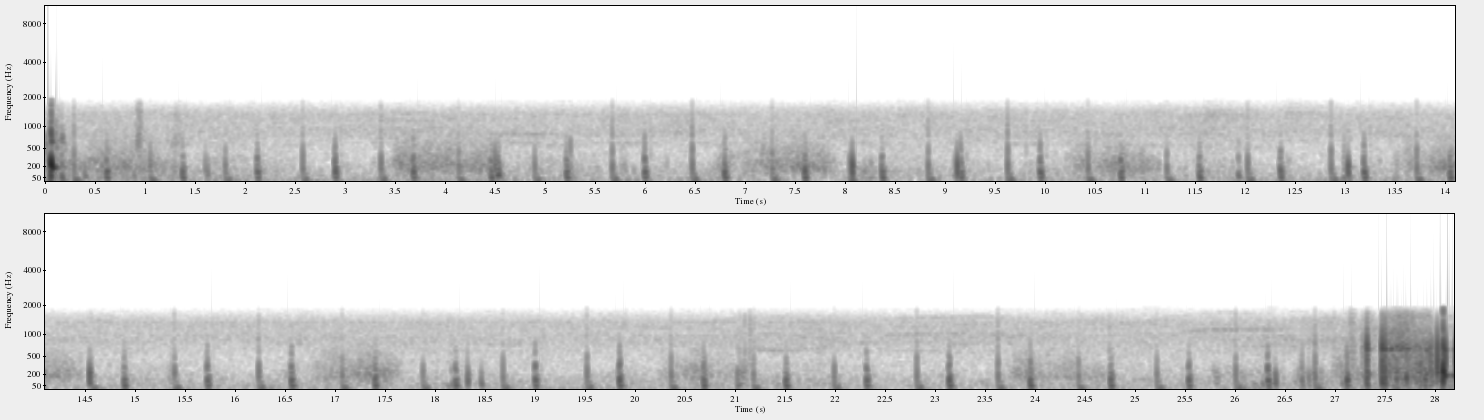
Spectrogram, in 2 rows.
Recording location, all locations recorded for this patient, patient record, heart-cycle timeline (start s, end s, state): pulmonary valve (PV)
pulmonary valve (PV)+tricuspid valve (TV)+mitral valve (MV)
#Age: nan
#Sex: Female
#Height: nan
#Weight: nan
#Pregnancy status: True
#Murmur: Absent
#Murmur locations: nan
#Most audible location: nan
#Systolic murmur timing: nan
#Systolic murmur shape: nan
#Systolic murmur grading: nan
#Systolic murmur pitch: nan
#Systolic murmur quality: nan
#Diastolic murmur timing: nan
#Diastolic murmur shape: nan
#Diastolic murmur grading: nan
#Diastolic murmur pitch: nan
#Diastolic murmur quality: nan
#Outcome: Normal
#Campaign: 2014 screening campaign
0.00	1.73	unannotated
1.73	1.84	diastole
1.84	1.94	S1
1.94	2.14	systole
2.14	2.24	S2
2.24	2.60	diastole
2.60	2.72	S1
2.72	2.92	systole
2.92	3.02	S2
3.02	3.38	diastole
3.38	3.50	S1
3.50	3.70	systole
3.70	3.80	S2
3.80	4.16	diastole
4.16	4.28	S1
4.28	4.48	systole
4.48	4.64	S2
4.64	4.94	diastole
4.94	5.04	S1
5.04	5.24	systole
5.24	5.34	S2
5.34	5.70	diastole
5.70	5.82	S1
5.82	6.02	systole
6.02	6.10	S2
6.10	6.50	diastole
6.50	6.60	S1
6.60	6.80	systole
6.80	6.90	S2
6.90	7.30	diastole
7.30	7.42	S1
7.42	7.60	systole
7.60	7.72	S2
7.72	8.08	diastole
8.08	8.20	S1
8.20	8.38	systole
8.38	8.48	S2
8.48	8.86	diastole
8.86	8.98	S1
8.98	9.14	systole
9.14	9.26	S2
9.26	9.66	diastole
9.66	9.76	S1
9.76	9.96	systole
9.96	10.06	S2
10.06	10.46	diastole
10.46	10.56	S1
10.56	10.76	systole
10.76	10.86	S2
10.86	11.24	diastole
11.24	11.36	S1
11.36	11.56	systole
11.56	11.66	S2
11.66	12.04	diastole
12.04	12.14	S1
12.14	12.36	systole
12.36	12.46	S2
12.46	12.92	diastole
12.92	13.00	S1
13.00	13.22	systole
13.22	13.30	S2
13.30	13.74	diastole
13.74	13.86	S1
13.86	14.06	systole
14.06	14.16	S2
14.16	14.56	diastole
14.56	14.68	S1
14.68	14.90	systole
14.90	15.02	S2
15.02	15.42	diastole
15.42	15.52	S1
15.52	15.74	systole
15.74	15.84	S2
15.84	16.26	diastole
16.26	16.38	S1
16.38	16.58	systole
16.58	16.68	S2
16.68	17.10	diastole
17.10	17.20	S1
17.20	17.40	systole
17.40	17.52	S2
17.52	17.92	diastole
17.92	18.02	S1
18.02	18.20	systole
18.20	18.32	S2
18.32	18.72	diastole
18.72	18.82	S1
18.82	19.02	systole
19.02	19.12	S2
19.12	19.54	diastole
19.54	19.66	S1
19.66	19.86	systole
19.86	19.96	S2
19.96	20.40	diastole
20.40	20.50	S1
20.50	20.70	systole
20.70	20.80	S2
20.80	21.19	diastole
21.19	21.28	S1
21.28	21.52	systole
21.52	21.62	S2
21.62	22.00	diastole
22.00	22.12	S1
22.12	22.34	systole
22.34	22.44	S2
22.44	22.84	diastole
22.84	22.96	S1
22.96	23.16	systole
23.16	23.26	S2
23.26	23.66	diastole
23.66	23.78	S1
23.78	23.96	systole
23.96	24.06	S2
24.06	24.46	diastole
24.46	24.58	S1
24.58	24.78	systole
24.78	24.88	S2
24.88	25.24	diastole
25.24	25.36	S1
25.36	25.56	systole
25.56	25.66	S2
25.66	26.03	diastole
26.03	28.19	unannotated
